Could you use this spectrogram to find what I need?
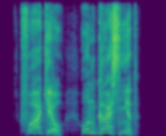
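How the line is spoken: Shouted. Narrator (Russian): закричал Даниэль

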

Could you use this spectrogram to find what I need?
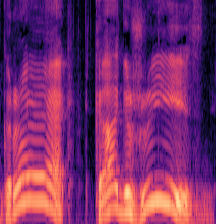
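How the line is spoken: Yelled. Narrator (Russian): Кто-то завопил

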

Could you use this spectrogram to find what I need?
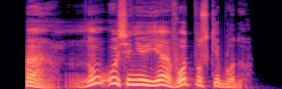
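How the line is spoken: Satisfied snort. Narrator (Russian): удовлетворенно хмыкнул Федя

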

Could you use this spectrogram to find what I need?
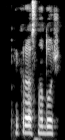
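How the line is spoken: Quiet. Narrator (Russian): тихо сказал Отель

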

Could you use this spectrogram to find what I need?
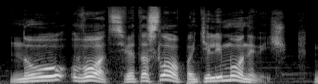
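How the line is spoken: Loud hall-filling speech. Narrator (Russian): говорил громко на весь зал Валерий

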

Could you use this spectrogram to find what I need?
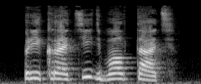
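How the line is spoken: Bark. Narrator (Russian): рявкнула Манда Кузала

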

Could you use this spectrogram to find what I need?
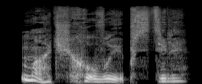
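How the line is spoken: Sobbing. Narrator (Russian): всхлипнула Аделина

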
